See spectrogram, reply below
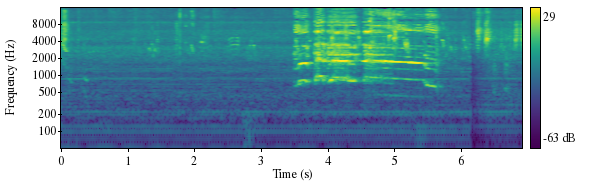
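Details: Young roosters playing on a roof; after several seconds of steady low hum, one gives a single hoarse, drawn-out crow lasting about two seconds that wavers and then breaks off, with the background hum continuing throughout.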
